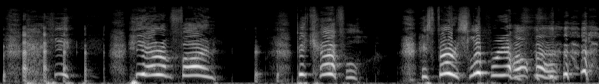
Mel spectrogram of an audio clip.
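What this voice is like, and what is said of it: Winded, breathless teacher voice. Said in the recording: “Good impression of a winded teacher there.”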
